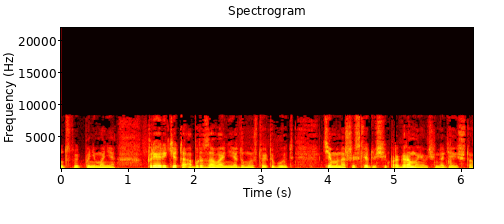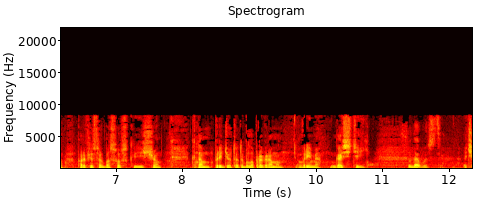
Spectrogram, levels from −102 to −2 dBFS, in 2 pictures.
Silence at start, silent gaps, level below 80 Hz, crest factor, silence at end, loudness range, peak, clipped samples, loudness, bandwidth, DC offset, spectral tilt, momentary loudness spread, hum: 0 s; none; -54 dBFS; 20 dB; 0 s; 6 LU; -10 dBFS; under 0.1%; -30 LUFS; 8.6 kHz; under 0.1%; -6.5 dB/octave; 18 LU; none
